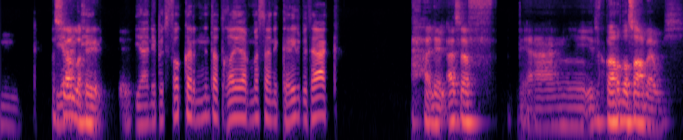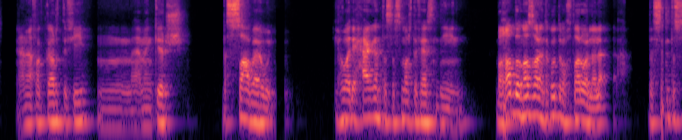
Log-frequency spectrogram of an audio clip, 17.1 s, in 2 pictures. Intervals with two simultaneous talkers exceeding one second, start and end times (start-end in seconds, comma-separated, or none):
none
